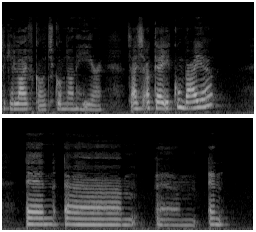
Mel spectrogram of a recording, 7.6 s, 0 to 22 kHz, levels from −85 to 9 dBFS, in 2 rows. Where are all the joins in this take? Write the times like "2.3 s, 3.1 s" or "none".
5.9 s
